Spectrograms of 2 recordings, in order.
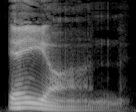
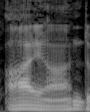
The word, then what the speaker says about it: aeon: aeon in the Greek, or ion, depending on how you want to pronounce it.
